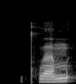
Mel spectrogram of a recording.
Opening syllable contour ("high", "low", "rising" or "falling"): rising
